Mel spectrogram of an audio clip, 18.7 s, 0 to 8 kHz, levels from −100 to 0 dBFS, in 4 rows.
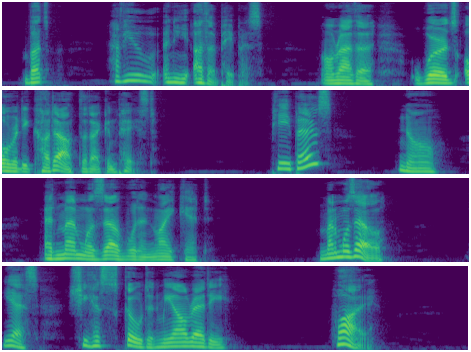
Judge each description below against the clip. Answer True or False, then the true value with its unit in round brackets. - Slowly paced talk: True (100 wpm)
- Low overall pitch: True (130 Hz)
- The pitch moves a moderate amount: False (6.2 semitones)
